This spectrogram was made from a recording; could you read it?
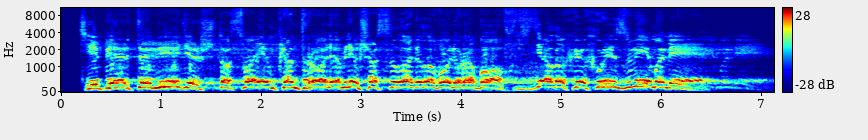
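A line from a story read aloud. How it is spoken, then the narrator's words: Cave-filling roar. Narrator (Russian): Проревел я на всю пещеру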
